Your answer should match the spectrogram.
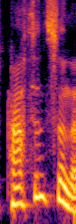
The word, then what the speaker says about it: Pattinson: i never get them it's pattinson right it's that it's like this is no i'm um take that clip of everyone saying patents and paddington for five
